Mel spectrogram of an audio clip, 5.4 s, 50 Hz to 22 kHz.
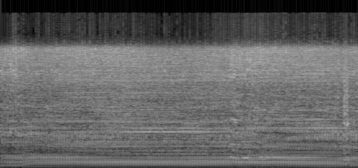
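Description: Small engine of a Magnum MPB 16 concrete buggy running steadily and loudly.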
